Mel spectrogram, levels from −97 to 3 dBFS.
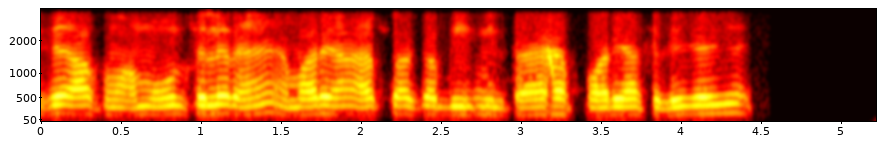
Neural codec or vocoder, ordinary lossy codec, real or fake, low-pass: none; none; real; 3.6 kHz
